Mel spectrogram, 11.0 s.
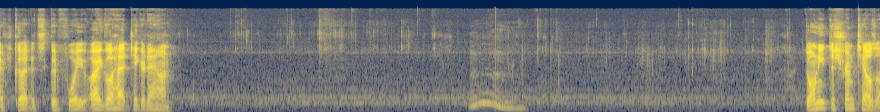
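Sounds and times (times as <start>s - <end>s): person chewing crunchy food: 2.2s - 10.1s
person humming mm: 5.8s - 6.6s.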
